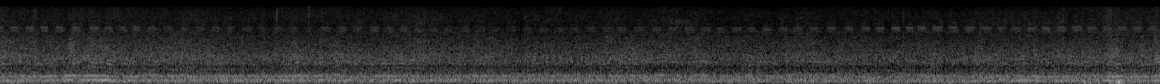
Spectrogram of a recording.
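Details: Many bees swarming out of their hive make a continuous droning hum, thick and even in loudness, with a brief sharper click near the end.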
